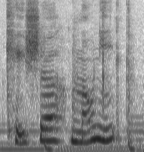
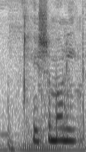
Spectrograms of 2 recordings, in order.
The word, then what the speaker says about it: Keisha Monique: I'm probably not going to start doing an intro, but I will tell you that my name is pronounced Keisha Monique. Keisha Monique, that's how you say it.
